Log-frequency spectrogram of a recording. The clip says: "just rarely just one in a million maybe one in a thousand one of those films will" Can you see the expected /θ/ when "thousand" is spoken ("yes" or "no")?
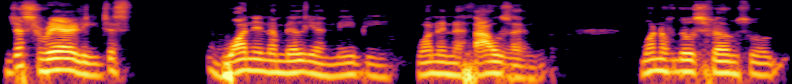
yes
